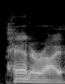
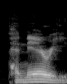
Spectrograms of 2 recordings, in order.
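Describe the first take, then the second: First: The name ends with an 'eye' sound. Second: The name ends with an 'ee' sound. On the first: The speaker calls it right. "So like you know Panerai" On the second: The speaker calls it wrong. "I was calling it Paneri for I don't know how many years"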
